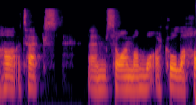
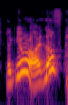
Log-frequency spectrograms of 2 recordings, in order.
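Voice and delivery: put-on loud, high South London accent; a quick imitated South London accent; 9 semitones higher, 8 dB louder than usual. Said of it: "that's my poor attempt at a South London accent".

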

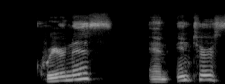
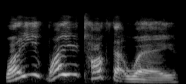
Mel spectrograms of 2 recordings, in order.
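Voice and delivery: higher, puzzled mock questioning; retold puzzlement, pitched up; imitating puzzled questioners; 7 semitones higher, 4 dB louder than usual. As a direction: imitate people quizzing your odd speech. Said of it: "And then people are like".

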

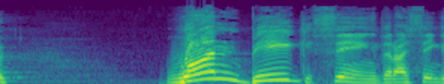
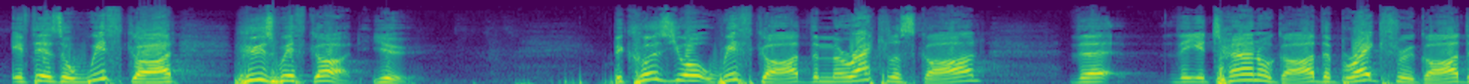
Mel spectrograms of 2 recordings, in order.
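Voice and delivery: fiery preaching; 5 dB louder than usual. Acted. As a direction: preach it out to the congregation. Preaching at full force.

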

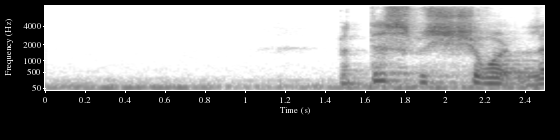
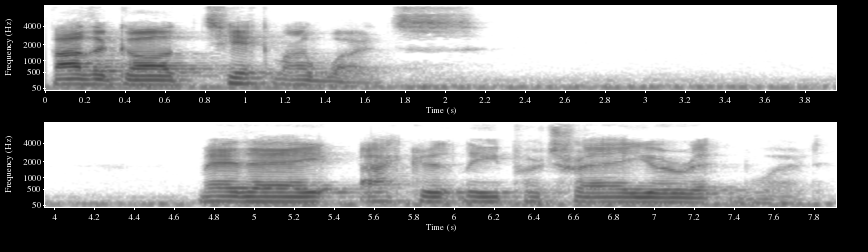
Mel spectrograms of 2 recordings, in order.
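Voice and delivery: prayer. Acted. Pastor praying over the congregation, reverent.

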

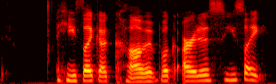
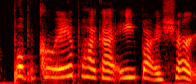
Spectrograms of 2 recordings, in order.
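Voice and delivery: much higher mock-kid plea; imitating protesting kid; 9 semitones higher than usual. Grounded kid insists to parents, high mock protest. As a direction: plead like a kid nobody believes.

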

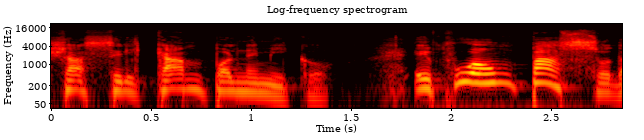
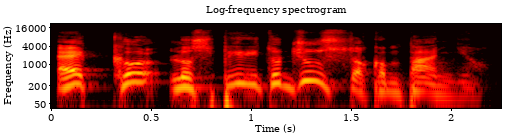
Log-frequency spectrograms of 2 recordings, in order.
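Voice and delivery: higher, eager exclamation; exclaiming; 8 semitones higher, 6 dB louder than usual. Acted. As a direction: cry out approvingly. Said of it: "gridò Squillo".

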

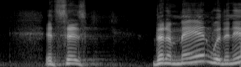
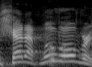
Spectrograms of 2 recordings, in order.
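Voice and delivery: higher, louder bickering voice; one demon shoving another aside; squabbling demon; 8 semitones higher, 3 dB louder than usual. Shown as a demonstration. Demon telling another demon to move over, higher and louder. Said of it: "there's lots of demons".

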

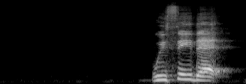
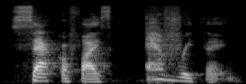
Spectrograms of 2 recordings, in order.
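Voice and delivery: ordinary delivery

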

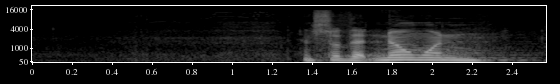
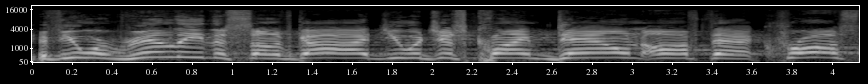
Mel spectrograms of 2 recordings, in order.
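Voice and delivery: higher, louder sneering dare; mocking taunt; 8 semitones higher, 3 dB louder than usual. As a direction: jeer him to prove it. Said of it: "they said".

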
